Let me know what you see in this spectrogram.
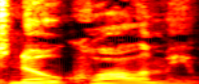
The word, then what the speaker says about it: Snoqualmie: Snoqualmie, I believe is how you say it. – Snoqualmie. Wow. – It's S-N-O-Q-U-A-L-M-I-E.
